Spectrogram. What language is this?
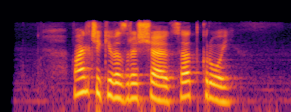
Russian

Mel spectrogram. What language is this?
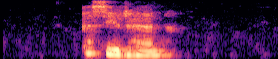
Kabyle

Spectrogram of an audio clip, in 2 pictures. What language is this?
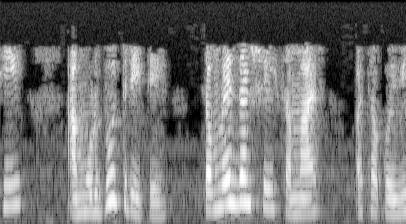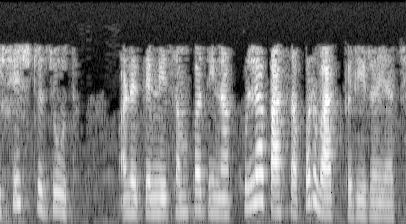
Gujarati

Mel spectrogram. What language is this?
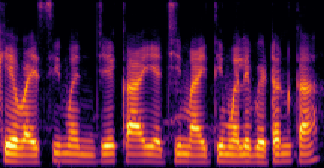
Marathi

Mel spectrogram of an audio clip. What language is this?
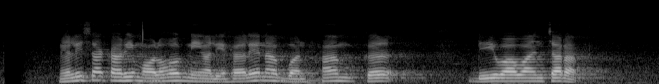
Sundanese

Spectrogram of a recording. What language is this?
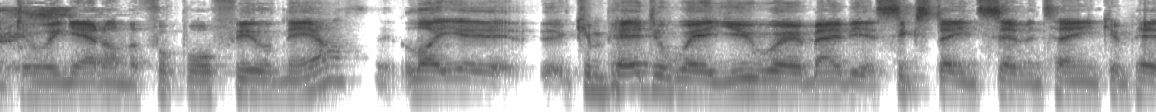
English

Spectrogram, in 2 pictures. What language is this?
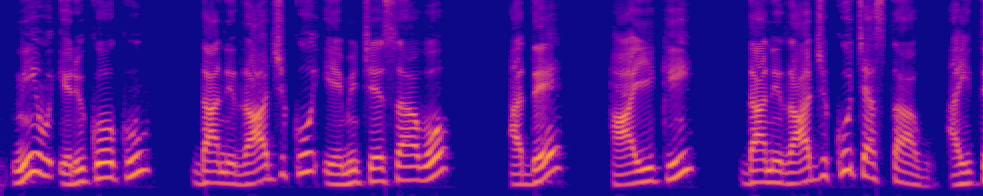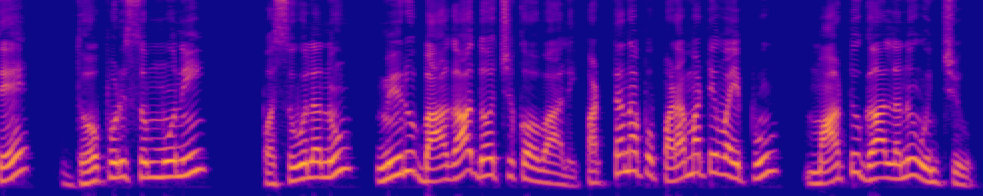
Telugu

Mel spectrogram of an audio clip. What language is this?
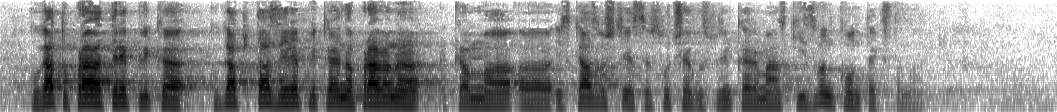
Bulgarian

